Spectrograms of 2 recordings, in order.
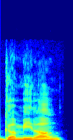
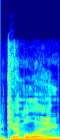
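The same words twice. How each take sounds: First: Gamilang as guh-mee-lang; big me. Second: Gamilang as gam-uh-lang; flat a and swallowed middle in Gamilang; wrong reading. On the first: Streamer correcting the name, careful Gamilang. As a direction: give Gamilang a clear MEE in the middle. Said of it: "that is a big me". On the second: Streamer showing what to avoid, anglicized Gamilang. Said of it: "so not Gamilang". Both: Shown as a demonstration.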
